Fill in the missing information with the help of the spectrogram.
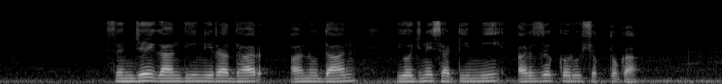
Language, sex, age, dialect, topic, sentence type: Marathi, male, 18-24, Standard Marathi, banking, question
